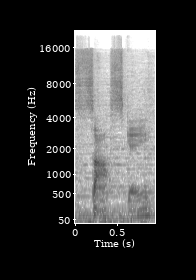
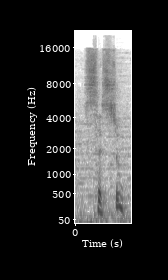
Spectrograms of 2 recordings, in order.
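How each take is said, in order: First: The first syllable sounds like 'sah'. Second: The first syllable sounds like 'say'. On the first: The speaker calls it right. "the Japanese pronunciation is Sasuke" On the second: The speaker calls it wrong. "I thought he was called Seisuke"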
